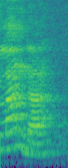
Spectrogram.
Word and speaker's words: lambda: The wavelength here, we use the Greek symbol lambda, pronounce it lambda, okay, to represent wavelength, while we use also the Greek symbol nu to represent frequency.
